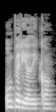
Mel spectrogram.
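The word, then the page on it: un periodico: Spanish (Spain)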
